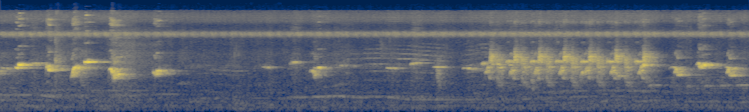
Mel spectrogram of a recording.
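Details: Yellow-vented bulbul during a training session on a terrace: bubbly, warbled phrases of short slurred notes, then a fast, evenly repeated run of bright notes. A steady high whine runs throughout.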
